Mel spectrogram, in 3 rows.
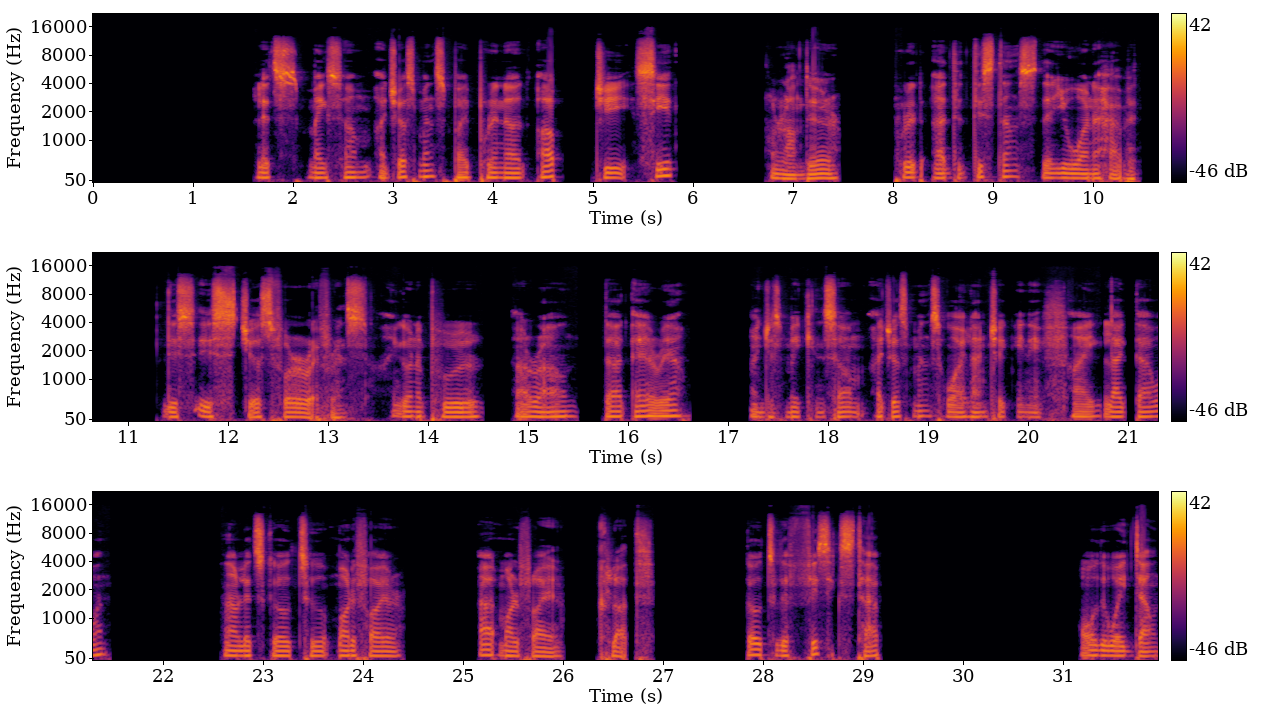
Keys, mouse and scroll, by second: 0.8 shift+middle click, 1.9 middle click, 4.2 z, 6.2 g, 7.3 middle click, 8.3-8.9 scroll up 2, 8.4 middle click, 9.8 g, 11.2 middle click, 12.9 shift+middle click, 16.7 middle click, 17.4 shift+middle click, 23.8 click, 25.5 click, 29.7 click, 30.6-31.9 scroll down 19.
